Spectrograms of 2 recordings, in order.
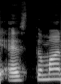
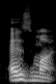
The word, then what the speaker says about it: asthma: ठीक है, ये एस्थमा नहीं पढ़ते हम लोग, आपने नोटिस किया होगा, एज्मा, इट्स प्रोनाउंस्ड एज एज्मा।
